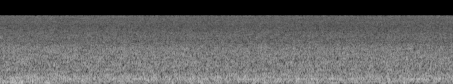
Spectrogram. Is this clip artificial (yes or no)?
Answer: no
